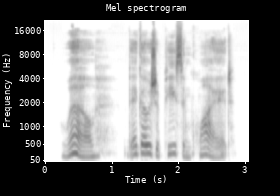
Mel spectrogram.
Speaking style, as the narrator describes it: she drawled

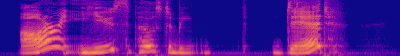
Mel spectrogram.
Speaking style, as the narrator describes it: he stammered

